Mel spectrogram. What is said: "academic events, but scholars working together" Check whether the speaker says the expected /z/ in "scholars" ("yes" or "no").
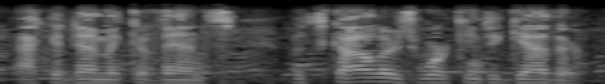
yes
